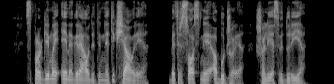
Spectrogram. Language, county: Lithuanian, Šiauliai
